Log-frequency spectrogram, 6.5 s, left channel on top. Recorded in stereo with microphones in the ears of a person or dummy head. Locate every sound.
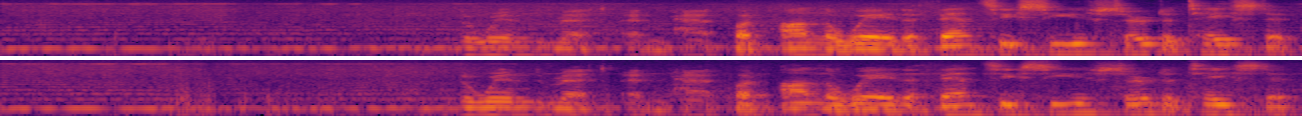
2.3 s a man speaking: 10° right (ahead or behind), 3 m; by 3.6 s 25° left (ahead or behind), 2.5 m
3.7 s a man speaking: 75° left (ahead or behind), 2.5 m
